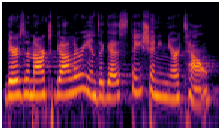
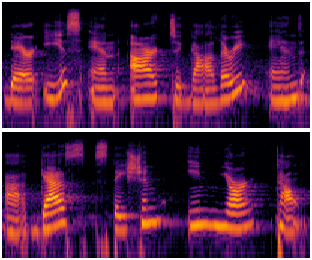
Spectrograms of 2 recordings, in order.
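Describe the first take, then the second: First: It is read quickly and smoothly without pauses. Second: It is read slowly with pauses between words. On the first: The reader is used to the words and structures. The speaker calls it right. "Muito mais rápido, muito mais fluido" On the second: The reader is a beginner. The speaker calls it wrong. "Se você é um iniciante, você vai ler essa frase mais ou menos assim"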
